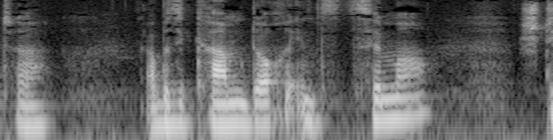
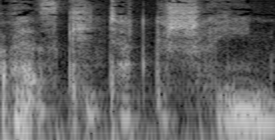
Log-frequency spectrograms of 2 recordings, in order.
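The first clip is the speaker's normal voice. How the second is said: whispering, much quieter; 8 dB quieter than usual. A woman in the story speaks up about the child, whispering. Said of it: "flüsterte die Frau".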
